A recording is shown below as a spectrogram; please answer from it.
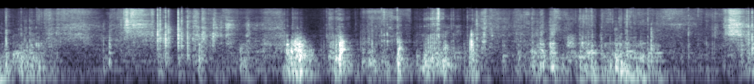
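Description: Flat hands and fingertips rub over the thick glossy paper pages of a large open hardcover art book, making a soft, continuous papery rustle and swish with bright hiss. Louder brushing swells stand out around the middle, and a page is then turned with a crisp flutter.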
